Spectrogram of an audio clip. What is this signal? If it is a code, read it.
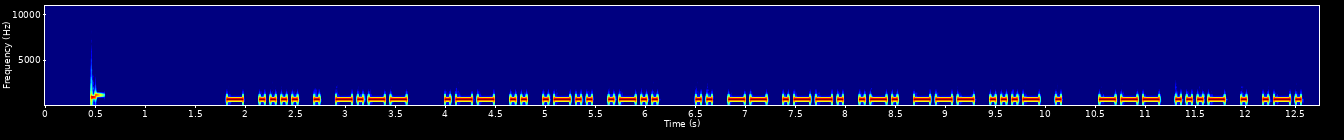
Morse code, heard as a keyed tone, about 21 wpm, 700 Hz. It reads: THEY WILL IMPROVE OVER
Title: Sentences from Top 1000 Words - Review Part 5 - 22wpm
